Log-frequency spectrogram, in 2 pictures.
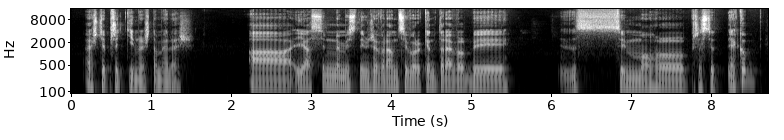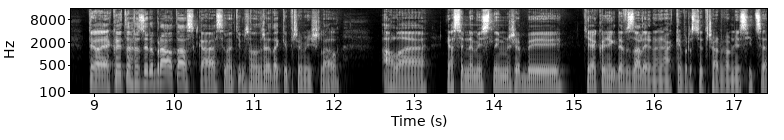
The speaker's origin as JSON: {"language": "Czech", "town": "Ostrava", "region": "Moravian-Silesian Region", "country": "Czechia", "accent": "Ostrava dialect", "said": "když třeba mluvím s tebou, tak nemluvím tak ostravsky"}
